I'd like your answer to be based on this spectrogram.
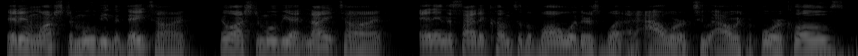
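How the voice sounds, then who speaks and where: Man, casual monologue, blunt crude storytelling, higher pitch, dull lo-fi recording. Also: moderate pace. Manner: loose rambling delivery with acted-out quotes. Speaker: video host. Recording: dull lo-fi sound with faint noise.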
